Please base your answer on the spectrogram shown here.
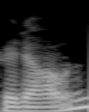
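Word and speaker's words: فرعون: বার তারপরে দেখবো আমরা ফেরাউন শব্দটি হচ্ছে ফেরাউন উচ্চারণ হচ্ছে ফেরাউন অর্থ হচ্ছে ফেরাউন এই শব্দটি করার মধ্যে এসেছে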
